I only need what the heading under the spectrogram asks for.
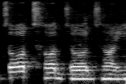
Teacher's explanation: এগুলোকে তালব্য ধ্বনি বলা হয়, কারণ এগুলো তালুতে উচ্চারিত হয়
